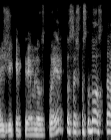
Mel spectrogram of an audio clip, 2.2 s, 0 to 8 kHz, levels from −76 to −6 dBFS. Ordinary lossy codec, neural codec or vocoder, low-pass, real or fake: Opus, 64 kbps; none; 7.2 kHz; real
